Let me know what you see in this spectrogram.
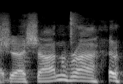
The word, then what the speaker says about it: Schadenfreude: How do you pronounce it? Schadenfreude. Very good use of that word, Eric Holmes.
